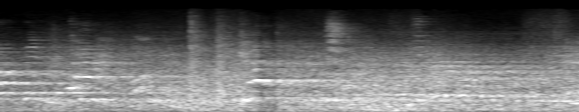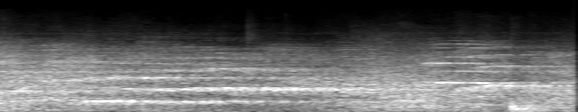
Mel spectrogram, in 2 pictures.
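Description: Skate blades scrape across the ice in a large echoing rink.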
